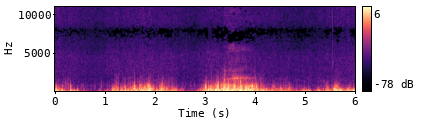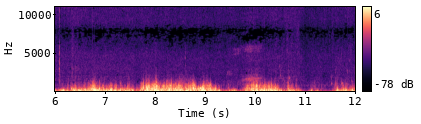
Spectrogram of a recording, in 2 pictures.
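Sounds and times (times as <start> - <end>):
storm wind buffeting microphone: 0.0 - 12.0.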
